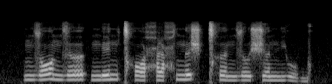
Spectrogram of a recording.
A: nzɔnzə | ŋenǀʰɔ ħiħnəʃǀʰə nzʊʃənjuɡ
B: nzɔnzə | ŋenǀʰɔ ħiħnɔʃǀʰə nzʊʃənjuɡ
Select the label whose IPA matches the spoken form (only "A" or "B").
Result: A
